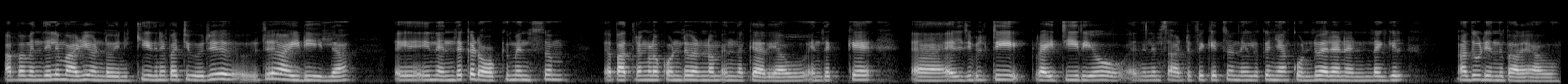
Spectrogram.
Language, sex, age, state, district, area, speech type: Malayalam, female, 18-30, Kerala, Thiruvananthapuram, urban, spontaneous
